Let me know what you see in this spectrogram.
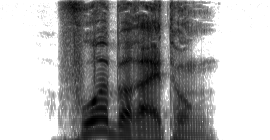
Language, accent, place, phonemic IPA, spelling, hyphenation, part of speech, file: German, Germany, Berlin, /ˈfoːɐ̯bəˌʀaɪ̯tʊŋ/, Vorbereitung, Vor‧be‧rei‧tung, noun, De-Vorbereitung.ogg
- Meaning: preparation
